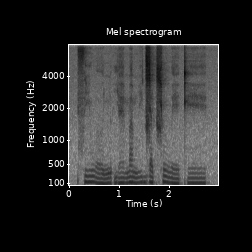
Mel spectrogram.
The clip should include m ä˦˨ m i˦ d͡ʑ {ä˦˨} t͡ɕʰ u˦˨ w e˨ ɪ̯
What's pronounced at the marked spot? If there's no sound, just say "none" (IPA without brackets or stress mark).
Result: ä˦˨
